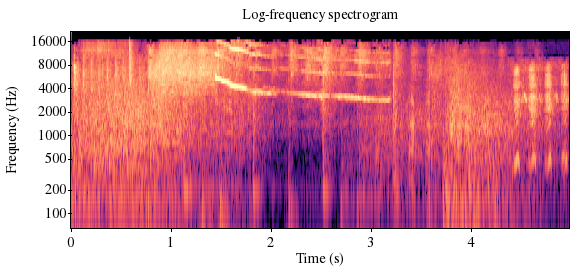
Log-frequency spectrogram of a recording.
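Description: Loud, rapid bursts of heavy anti-aircraft cannon fire crack out in an irregular volley, with high whistling streaks overhead and a dense, rumbling backdrop of blasts; a reconstruction of an execution by anti-aircraft cannon in North Korea under Kim Jong.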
